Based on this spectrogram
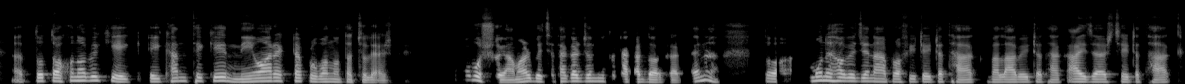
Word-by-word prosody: আ - - -5 0.2
তো 155 - +5
তখন 150 +4 +3
হবে 180 +1 +3
কি, 180 - -5
এই, - - +1 0.3
এইখান 145 +3 -1
থেকে 160 +1 0 0.2
নেওয়ার 145 +5 +4
একটা 155 0 -1
প্রবণতা 125 -3 0
চলে 105 0 +1
আসবে। - - -18 0.7
অবশ্যই 175 - +2
আমার 125 +6 +3
বেঁচে 135 - 0
থাকার 150 +1 +3
জন্য 150 0 +1
তো - - -12
টাকার 120 0 +1
দরকার, 105 -1 0
তাই 150 - -1
না? 180 - -1 0.5
তো - - -4
আ - - -13 0.3
মনে 180 -1 +4
হবে 160 -1 +3
যে, - - +4
না, - - +2
প্রফিট 125 0 -2
এইটা 125 - -2
থাক 110 0 0 0.2
বা 115 - -1
লাভটা 115 +1 0
থাক। 110 0 -3
আয় 125 -1 +4 0.2
আসছে 120 +1 -8
এটা 115 0 -6
থাক। 110 +2 -1
130 Hz, 195 wpm, -24 LUFS, 115-155 Hz, 0.7 s, তো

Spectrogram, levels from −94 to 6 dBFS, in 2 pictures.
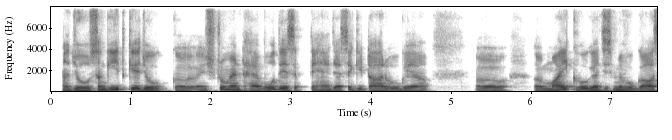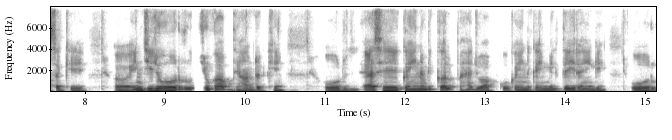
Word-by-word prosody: अ, 120 - -1
जो 110 0 +2
संगीत 125 +6 +2
के 125 -2 +5
जो 115 -1 +3 0.3
क 105 -1 -2
इंस्ट्रूमेंट 120 +3 0
है, 110 0 0
वो 115 +4 +1
दे 120 -1 +3
सकते 120 +1 -5
हैं, 120 -1 -3
जैसे 110 0 0
गिटार 110 +2 -1
हो 100 0 -2
गया, 100 0 0
अ 100 - -8 1.3
अ, 105 - -1
माइक 120 +5 +2
हो 120 -1 +2
गया 115 0 +4
जिसमें 120 0 0
वो 110 -1 +1
गा 105 +1 +3
सके, 110 0 -4
अ, 110 0 -5
इन 155 +1 +4
चीज़ों 170 +1 +4
और 150 -1 +5
रुचियों 130 +3 -1
का 135 - +1
आप 130 -1 -1
ध्यान 115 +1 -3
रखें। 120 +8 -4 0.6
और 110 -1 +1 0.2
ऐसे 155 +4 +4
कहीं 140 +1 +1
न - - +2
कहीं 140 - +3
विकल्प 125 -2 0
हैं 125 +1 -6
जो 120 - -1
आपको 115 +1 -6
कहीं 115 -1 -2
न 120 - -1
कहीं 115 -1 -2
मिलते 105 +1 -1
ही 115 - +3
रहेंगे 110 +10 -2 0.4
और 110 -3 +2
115 Hz, 200 wpm, -23 LUFS, 110-125 Hz, 1.3 s, के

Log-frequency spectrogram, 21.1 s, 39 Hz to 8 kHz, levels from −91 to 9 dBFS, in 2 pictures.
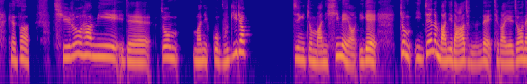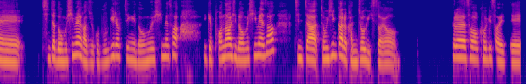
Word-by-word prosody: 그래서 180 -2 -2 0.5
지루함이 225 -2 0
이제 160 -3 -1 0.2
좀 205 -2 -1 0.3
많이 170 -1 -4
있고 175 +2 -5
무기력증이 200 - -3
좀 175 -2 -3
많이 150 +1 -1
심해요. 165 - 0
이게 170 0 +5 0.4
좀 275 -6 0
이제는 250 +8 0
많이 175 0 +4
나아졌는데 155 0 -1
제가 150 -4 -3
예전에 165 0 0 0.4
진짜 200 0 -1
너무 170 -2 0
심해 250 +7 +2
가지고 155 -3 -3
무기력증이 195 +3 -4
너무 160 +3 -3
심해서 225 +5 -3
아 - - 0 0.5
이게 195 -2 -3
번아웃이 220 +5 +4
너무 180 0 0
심해서 245 - +1 0.4
진짜 190 -4 +5
정신과를 220 +2 +3
간 170 -2 -4
적이 180 -1 +1
있어요. 145 -2 -3 1.1
그래서 210 -3 +4
거기서 190 -2 -2
이제 155 0 0
185 Hz, 270 characters per minute, -24 LUFS, 160-220 Hz, 1.1 s, 이게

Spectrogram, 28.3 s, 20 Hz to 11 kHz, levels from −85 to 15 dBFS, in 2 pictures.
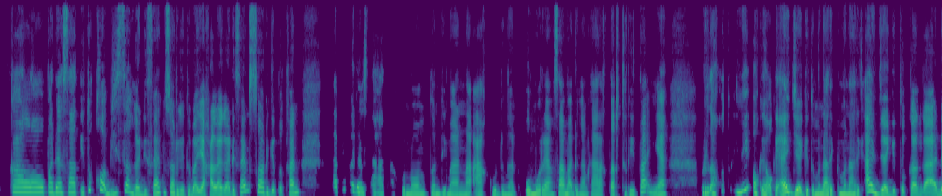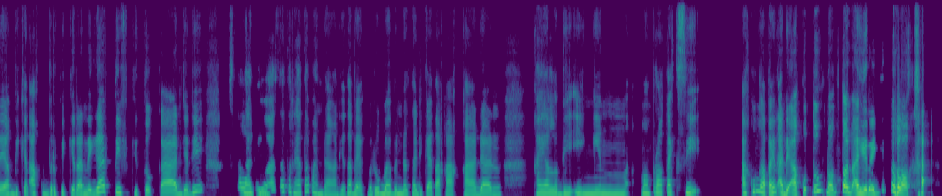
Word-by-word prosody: kalau 285 -1 +2
pada 270 -1 0
saat 270 0 -3
itu 245 +11 -6
kok 430 - 0
bisa 265 - -3
nggak 185 -5 0
disensor 250 +7 -1
gitu, 190 +1 -4
banyak 185 +1 +1
hal 195 0 +1
yang 195 - +1
nggak 190 - -3
disensor 315 - -1
gitu 190 -2 -5
kan. 240 - -1 0.5
Tapi 300 +8 -10
pada 285 -7 0
saat 230 -1 -9 0.2
aku 225 - -10
nonton 215 0 -2
di 220 - -5
mana 200 0 -3
aku 210 +1 -5
dengan 195 -2 -5 0.2
umur 225 0 +3
yang 205 -1 -1
sama, 220 0 0
dengan 200 -2 -6
karakter 195 +1 -5
ceritanya, 220 +3 -3 0.5
menurut 255 -1 -1
aku 350 - -28
tuh - - -37
ini 295 +7 +3
oke-oke 230 -4 +1
aja 260 -8 +6
gitu, 205 +4 -3
menarik-menarik 220 0 +1
aja 270 -12 +4
gitu 185 -1 -6
Kak, 175 -2 -1
nggak - - +3
ada 205 - 0
yang 215 - -4
bikin 225 +2 -7
aku 240 -1 -3
berpikiran 225 0 -2
negatif 270 +5 +1
gitu 200 -4 -5
kan. 180 +4 +2
Jadi 285 +11 -2 0.4
setelah 265 -3 0
dewasa 230 +1 -3
ternyata 265 0 -4
pandangan 195 -7 -4
kita 190 +5 -4
banyak 175 -3 -2
berubah, 230 +5 +1
bener 220 0 0
tadi 215 -1 -4
kata 200 -1 -1
Kakak 200 0 -4
dan 180 0 +1 0.6
kayak 230 -1 +1
lebih 220 +2 -1
ingin 220 -1 +1 0.6
memproteksi. 240 +4 0 0.6
Aku 255 +4 0
ga 280 - +6
pengen 270 +5 +5
adik 205 -5 +5
aku 205 +4 -1
tuh 325 +3 +4
nonton 280 +5 +7
akhirnya 225 0 +8
gitu 385 -3 +1
loh 240 -5 +10
Kak. - - -1
225 Hz, 170 wpm, -21 LUFS, 205-260 Hz, 0.6 s, loh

